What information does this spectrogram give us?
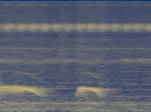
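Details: Captive male spotted dove used to lure others, noted as a frequent caller: two mellow, slightly falling coos a moment apart, backed by a low hum and a constant high-pitched electronic tone.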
